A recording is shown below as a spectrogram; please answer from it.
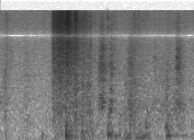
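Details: Brutus, a hyper Chihuahua full of energy at night, excitedly chasing in play indoors: a few short breathy puffs of panting, the loudest near the start and others spaced irregularly, over a soft steady background hiss.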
